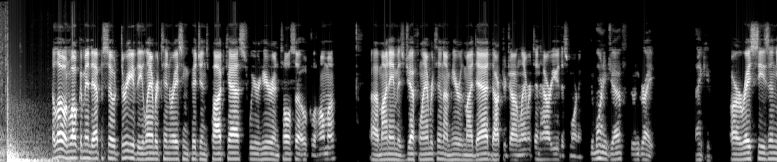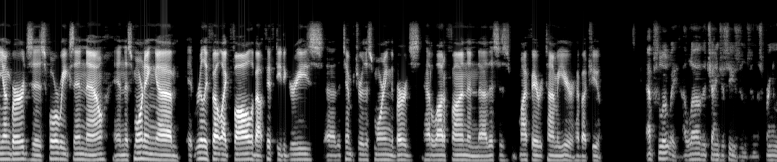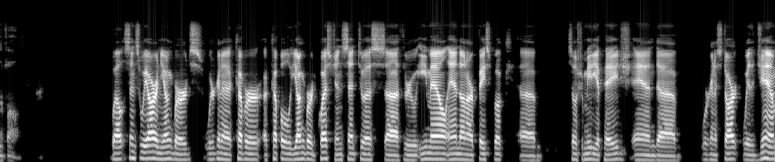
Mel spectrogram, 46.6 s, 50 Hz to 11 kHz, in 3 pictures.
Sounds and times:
Speech: 1.1 - 13.1, 14.0 - 27.6, 28.5 - 31.5, 33.4 - 41.9, 42.5 - 46.5.

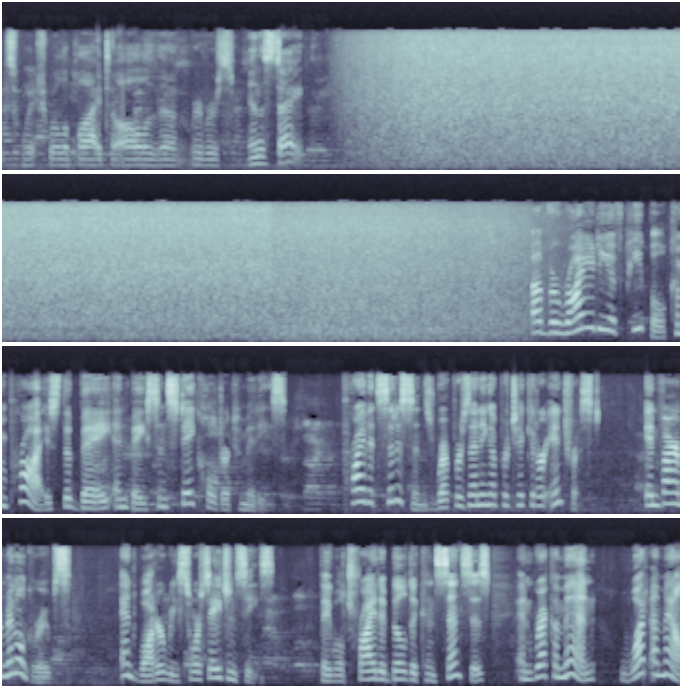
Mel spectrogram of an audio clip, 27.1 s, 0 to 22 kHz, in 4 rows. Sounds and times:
Waterfall: 3.3 - 12.4.

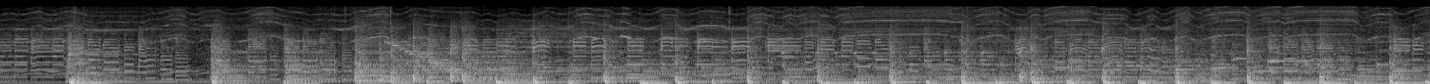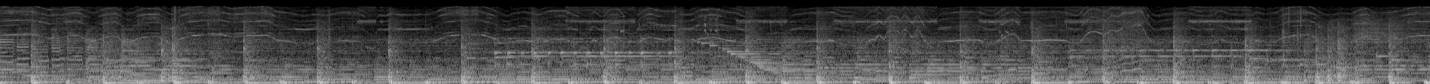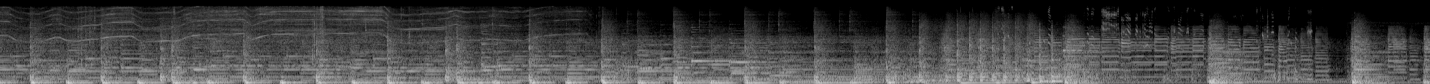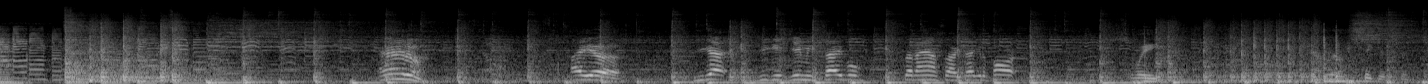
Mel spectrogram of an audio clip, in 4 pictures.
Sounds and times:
Music: 0.0 - 57.1.

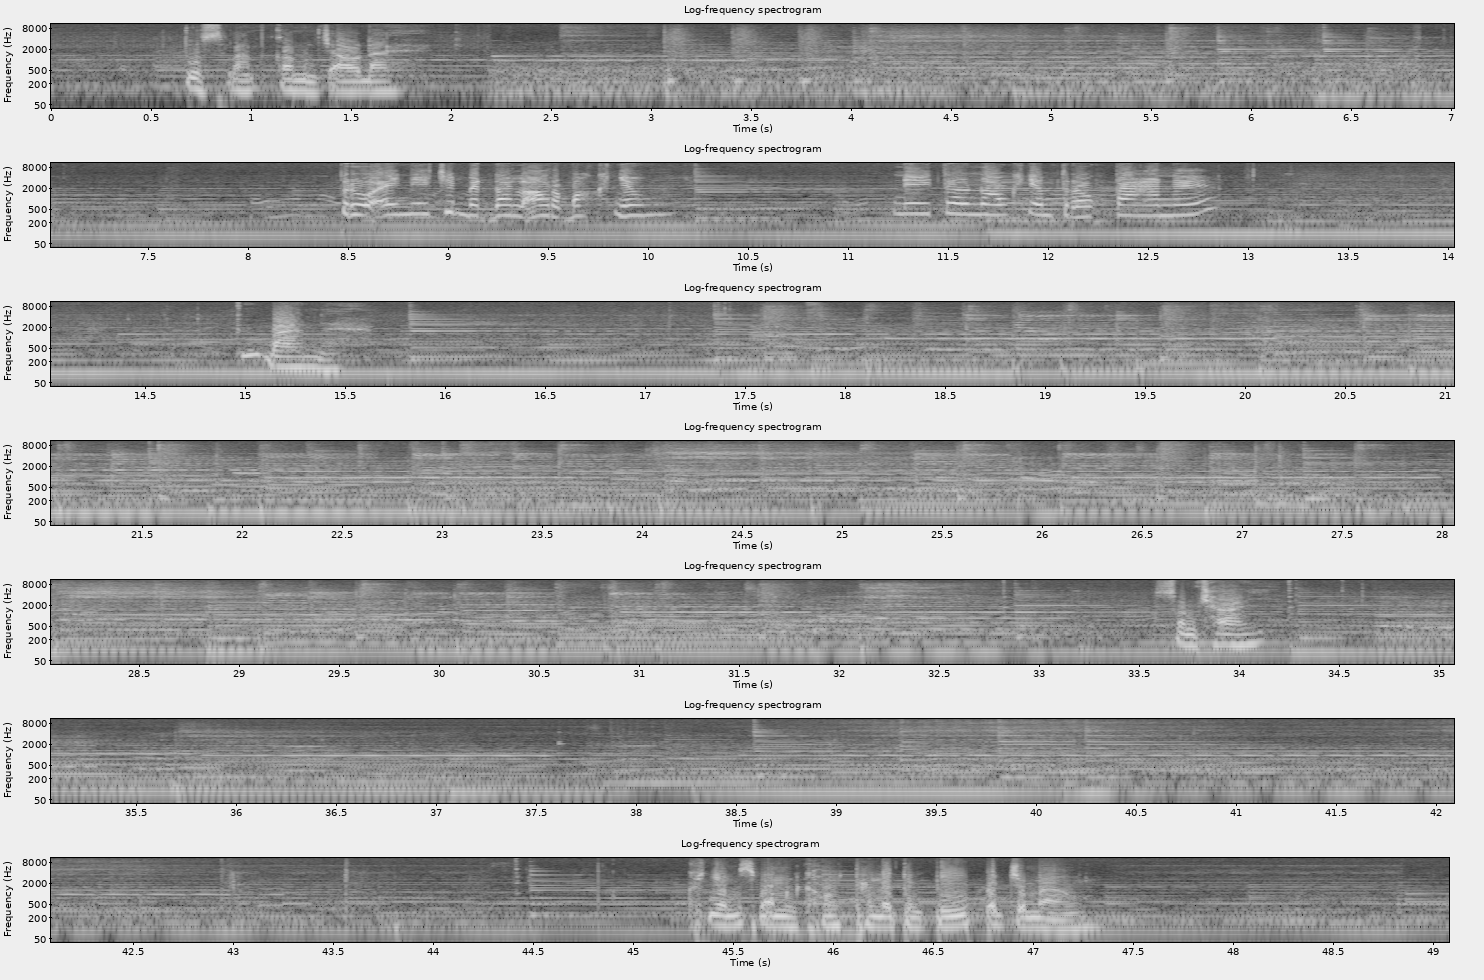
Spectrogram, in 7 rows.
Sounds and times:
Music: 0.0 - 49.0.

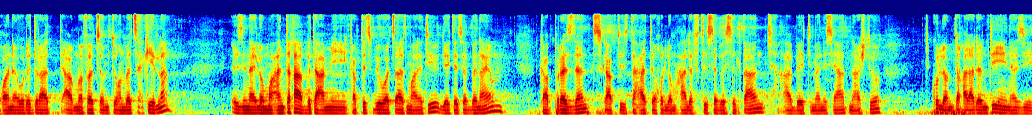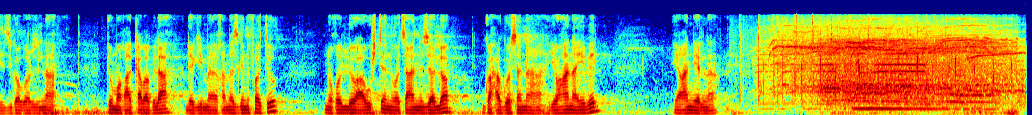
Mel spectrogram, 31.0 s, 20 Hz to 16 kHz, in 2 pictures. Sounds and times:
Male speech, man speaking: 0.0 - 2.6, 3.5 - 13.2, 13.9 - 19.7, 20.4 - 24.5, 25.6 - 26.4
Narration, monologue: 0.0 - 26.6.

